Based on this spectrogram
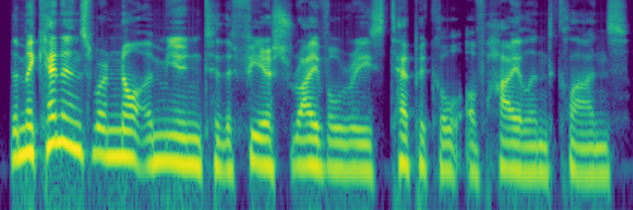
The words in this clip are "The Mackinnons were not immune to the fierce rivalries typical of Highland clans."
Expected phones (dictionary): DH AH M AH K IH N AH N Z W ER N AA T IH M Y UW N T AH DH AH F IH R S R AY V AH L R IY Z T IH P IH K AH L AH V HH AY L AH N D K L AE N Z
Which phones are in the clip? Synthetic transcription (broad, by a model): DH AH M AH K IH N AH N Z W ER N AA T IH M Y UW N T AH DH AH F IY R S R AY V AH L R IY Z T IH P IH K AH L AH V HH AY L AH N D K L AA N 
